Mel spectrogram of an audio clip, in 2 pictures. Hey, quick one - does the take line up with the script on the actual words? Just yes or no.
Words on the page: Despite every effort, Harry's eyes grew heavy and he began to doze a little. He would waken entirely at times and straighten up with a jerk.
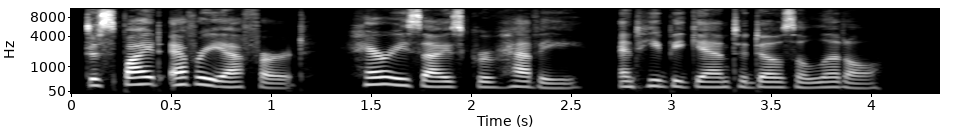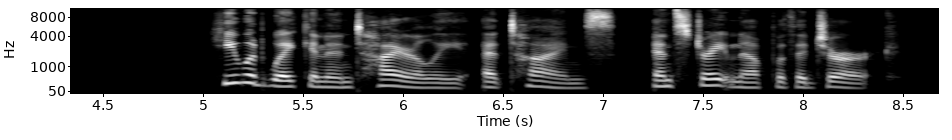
yes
